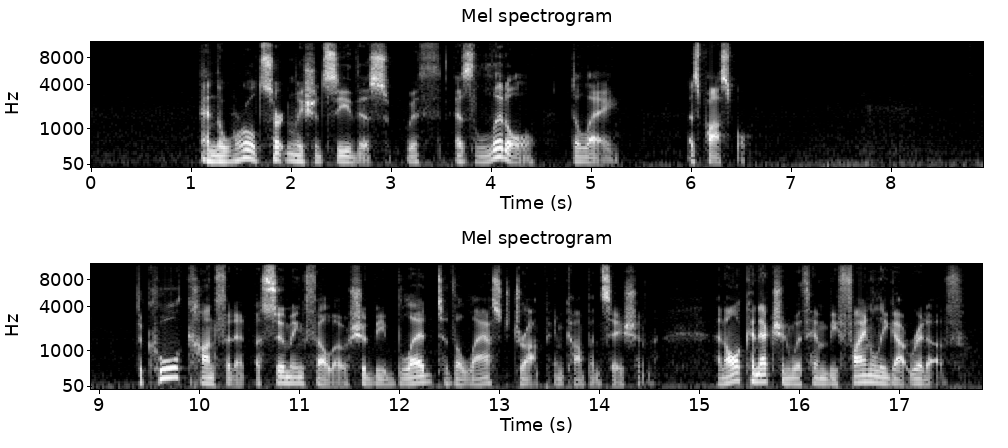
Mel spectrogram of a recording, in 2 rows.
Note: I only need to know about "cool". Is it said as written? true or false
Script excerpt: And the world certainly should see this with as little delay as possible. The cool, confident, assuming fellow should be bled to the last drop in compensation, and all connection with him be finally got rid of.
true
